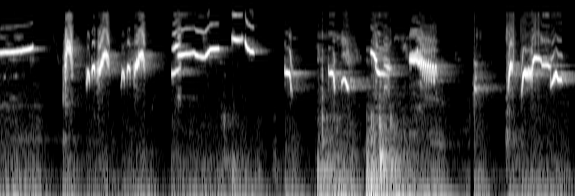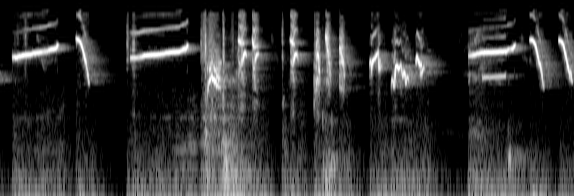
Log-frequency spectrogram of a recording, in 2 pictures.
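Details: Oriental magpie-robin rough fill-in training song: a dense run of varied chips, twisting whistles and rising tones in quick bursts, broken by short pauses over eleven seconds, with faint low thumps in the background.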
